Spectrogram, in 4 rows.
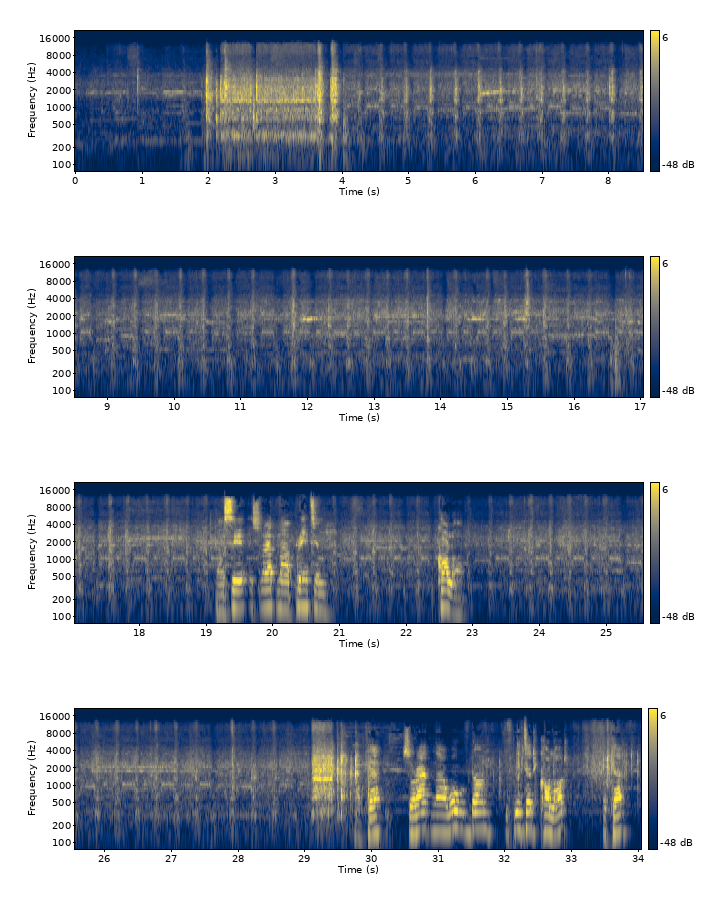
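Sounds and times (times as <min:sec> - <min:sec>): inkjet printer printing: 0:01.4 - 0:30.4, 0:31.3 - 0:34.0.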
